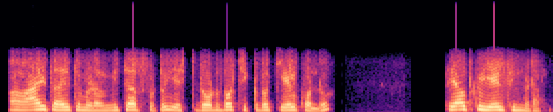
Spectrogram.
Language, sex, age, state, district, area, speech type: Kannada, female, 60+, Karnataka, Mandya, rural, conversation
